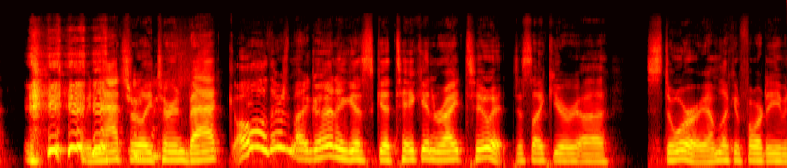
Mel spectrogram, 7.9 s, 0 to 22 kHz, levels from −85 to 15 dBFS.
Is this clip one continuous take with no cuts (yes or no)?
yes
